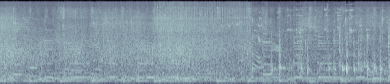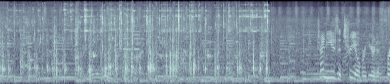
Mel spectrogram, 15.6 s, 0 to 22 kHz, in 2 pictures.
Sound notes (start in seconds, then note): 5.8 horse shoes clopping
